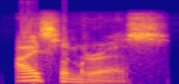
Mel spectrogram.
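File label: "isomerous", American English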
